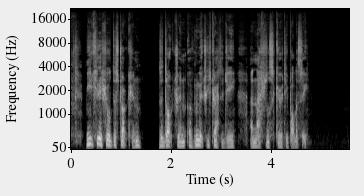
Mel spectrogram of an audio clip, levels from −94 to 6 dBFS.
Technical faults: clipped start after a pause

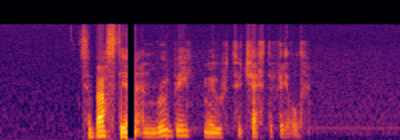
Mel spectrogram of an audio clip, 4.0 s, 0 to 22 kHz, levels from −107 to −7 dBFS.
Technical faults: 4-bit ADPCM compression; input switched to a poorer device; audio missing between chunks

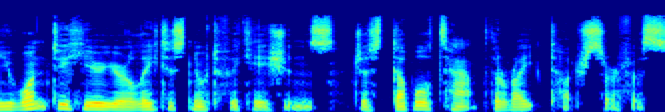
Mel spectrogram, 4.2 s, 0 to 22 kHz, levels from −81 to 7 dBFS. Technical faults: MP3 compression

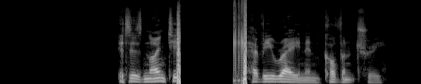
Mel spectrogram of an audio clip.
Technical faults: cable pulled and plugged in

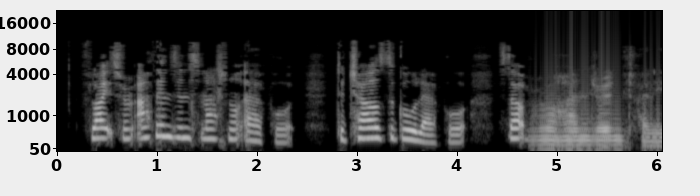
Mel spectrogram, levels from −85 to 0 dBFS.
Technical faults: AAC compression; block size mismatch (padded)

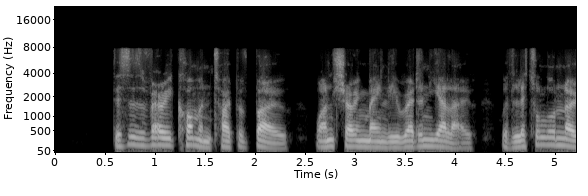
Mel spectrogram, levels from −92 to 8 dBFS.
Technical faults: Bluetooth LC3 compression

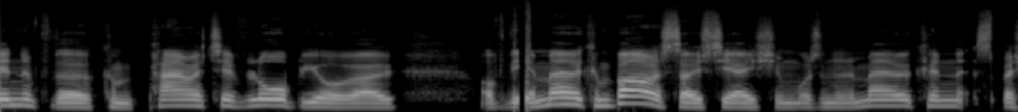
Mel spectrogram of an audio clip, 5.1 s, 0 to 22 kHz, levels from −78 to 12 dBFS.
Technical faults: intermittent contact

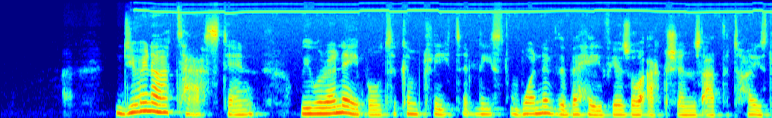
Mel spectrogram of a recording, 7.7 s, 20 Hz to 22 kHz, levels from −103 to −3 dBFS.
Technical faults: switching supply whistle

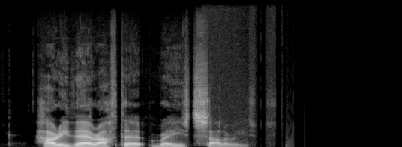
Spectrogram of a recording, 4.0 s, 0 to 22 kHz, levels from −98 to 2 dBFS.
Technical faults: truncation distortion on a fade

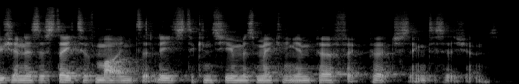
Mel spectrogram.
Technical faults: damaged data in a compressed stream

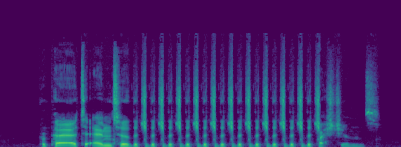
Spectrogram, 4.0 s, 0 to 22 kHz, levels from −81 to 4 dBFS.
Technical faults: broken-record loop

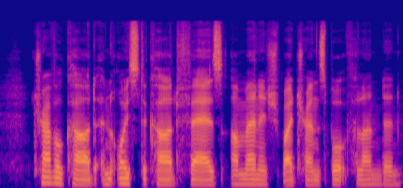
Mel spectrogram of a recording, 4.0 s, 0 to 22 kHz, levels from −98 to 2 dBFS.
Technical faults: none

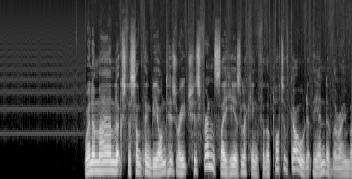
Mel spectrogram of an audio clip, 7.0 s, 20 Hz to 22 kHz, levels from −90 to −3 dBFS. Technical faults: converter idle tones

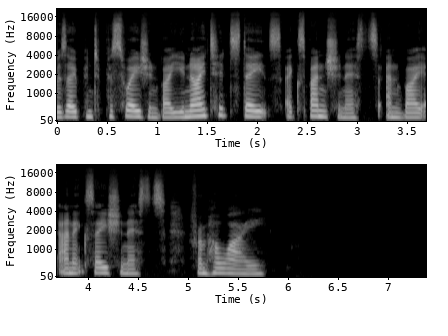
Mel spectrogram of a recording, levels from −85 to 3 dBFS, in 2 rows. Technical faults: none

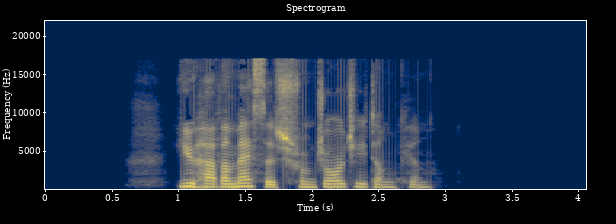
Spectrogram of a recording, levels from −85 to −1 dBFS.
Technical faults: planar audio read as interleaved

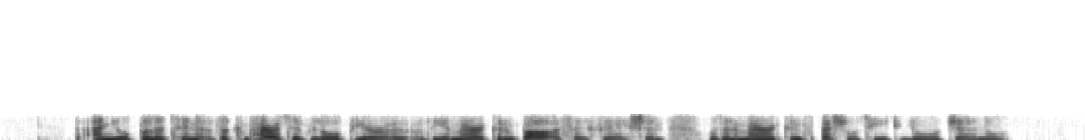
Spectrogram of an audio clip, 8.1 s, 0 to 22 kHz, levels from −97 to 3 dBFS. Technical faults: G.729 codec

